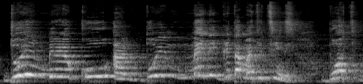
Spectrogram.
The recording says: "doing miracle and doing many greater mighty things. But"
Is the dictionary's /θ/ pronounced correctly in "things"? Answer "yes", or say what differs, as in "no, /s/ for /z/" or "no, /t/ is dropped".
no, /t/ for /θ/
